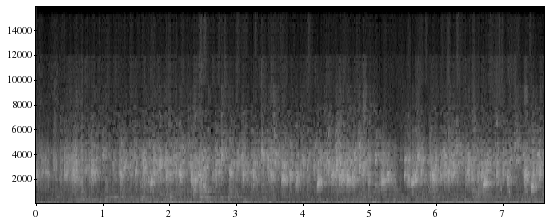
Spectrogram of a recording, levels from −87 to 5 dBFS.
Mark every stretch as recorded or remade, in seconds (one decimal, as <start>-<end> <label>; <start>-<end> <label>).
0.0-0.7 remade; 0.7-5.0 recorded; 5.0-5.7 remade; 5.7-7.6 recorded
